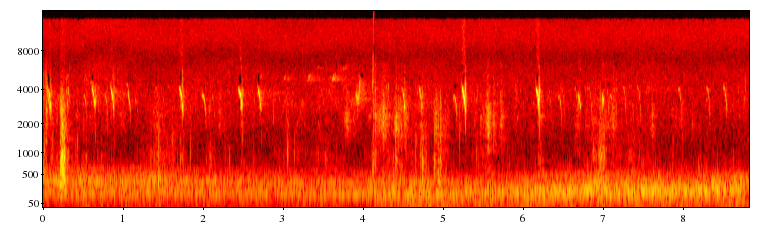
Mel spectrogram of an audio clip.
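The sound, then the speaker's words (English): A wild bird sings in song flight, pouring out many quick, bright chirps and trills throughout over a steady low background noise. “Another wild bird. In flight. Song flight. Wild birds.”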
